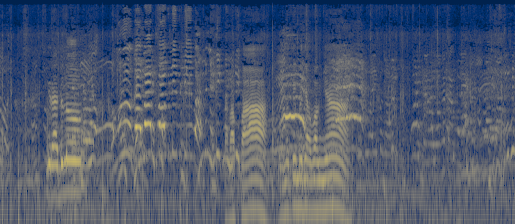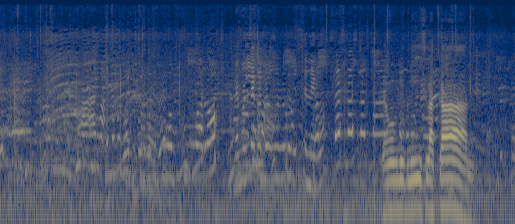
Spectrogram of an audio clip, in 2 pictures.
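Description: Women talk and call out with animation nearby, outdoors.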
